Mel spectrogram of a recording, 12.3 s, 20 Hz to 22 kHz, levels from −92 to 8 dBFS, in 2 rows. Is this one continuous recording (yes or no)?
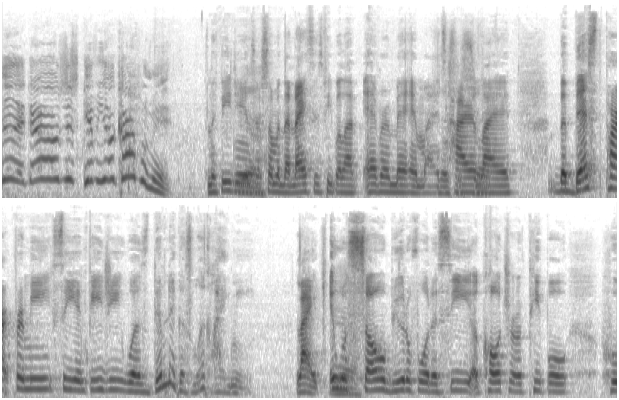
no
